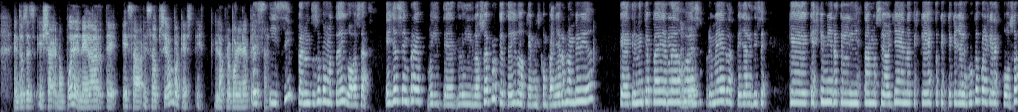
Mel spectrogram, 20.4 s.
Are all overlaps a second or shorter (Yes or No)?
Yes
